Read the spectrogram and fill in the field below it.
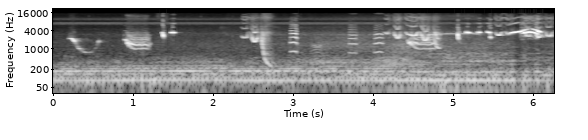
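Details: Oriental magpie-robin singing in the afternoon, described as ready to fight a rival: a dipping whistled slur, rapid scratchy trills and sharp high notes, growing busier toward the end, over a constant low hum.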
